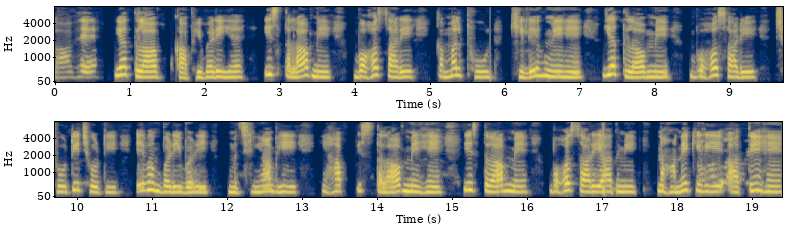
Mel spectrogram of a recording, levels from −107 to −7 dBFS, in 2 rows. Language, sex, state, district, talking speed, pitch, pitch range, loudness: Hindi, female, Bihar, Saran, 135 wpm, 225 Hz, 215-250 Hz, -17 LUFS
